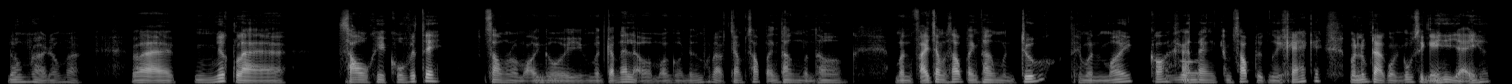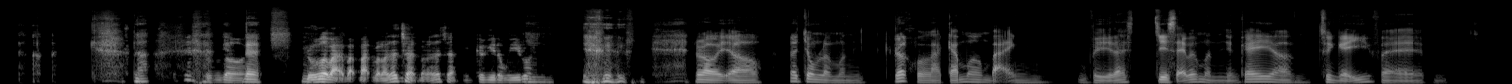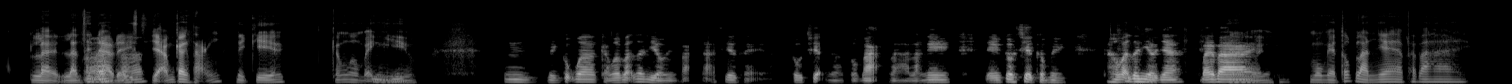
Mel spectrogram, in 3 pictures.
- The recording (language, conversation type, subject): Vietnamese, unstructured, Bạn nghĩ làm thế nào để giảm căng thẳng trong cuộc sống hằng ngày?
- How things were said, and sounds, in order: tapping; chuckle; laugh; laughing while speaking: "nên"; other background noise; laugh; laughing while speaking: "Cảm"; laugh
